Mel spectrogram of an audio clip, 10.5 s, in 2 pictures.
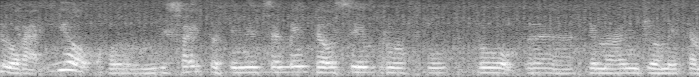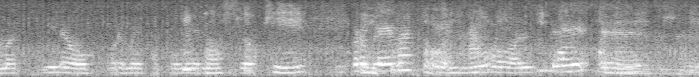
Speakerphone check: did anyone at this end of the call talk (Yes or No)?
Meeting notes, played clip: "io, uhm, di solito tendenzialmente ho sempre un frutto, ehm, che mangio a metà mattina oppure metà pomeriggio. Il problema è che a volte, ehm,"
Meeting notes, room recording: Yes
